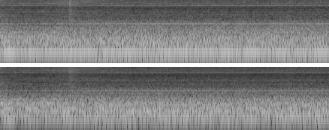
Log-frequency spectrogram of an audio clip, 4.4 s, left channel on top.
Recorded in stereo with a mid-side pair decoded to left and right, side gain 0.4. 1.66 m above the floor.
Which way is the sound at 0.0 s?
45° left.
